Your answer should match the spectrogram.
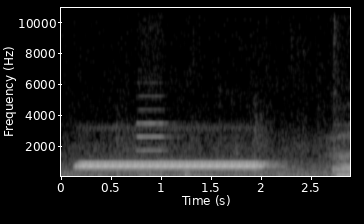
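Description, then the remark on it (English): A telephone rings with one steady, sustained electronic tone lasting about two seconds, fairly loud, then cuts off into quiet before a brief new sound begins at the end. “Forgive my ringing telephone.”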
